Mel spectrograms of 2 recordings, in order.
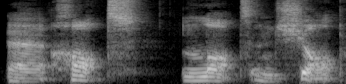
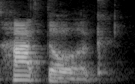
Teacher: in my accent, I've got what's called a lot cloth merge. So I would say words like hot, lot, and shop, which are lot words with an O vowel, and then cloth words like cloth, dog, and sausage, I would say also with an O sound.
